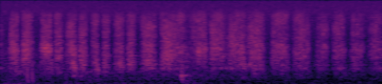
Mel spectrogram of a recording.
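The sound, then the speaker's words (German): Steady back-and-forth rasping of sandpaper on a wooden door as workers renovate the large event hall of a youth centre in Kreuzberg. It is a continuous rhythmic scrubbing with regular strokes of fairly even loudness and no voices. “Seit mehreren Wochen renovieren hier drei ehemalige Sozialhilfeempfänger den großen Veranstaltungssaal, schleifen Türen, streichen Wände, erneuern Fußbodenleisten.”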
